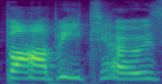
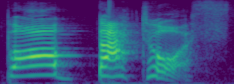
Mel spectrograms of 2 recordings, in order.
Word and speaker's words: Barbatos: Gemini said barbie toes. Why would you do that? A now I'm going to be thinking barbie toes. It's Barbatos. There is correct pronunciation.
